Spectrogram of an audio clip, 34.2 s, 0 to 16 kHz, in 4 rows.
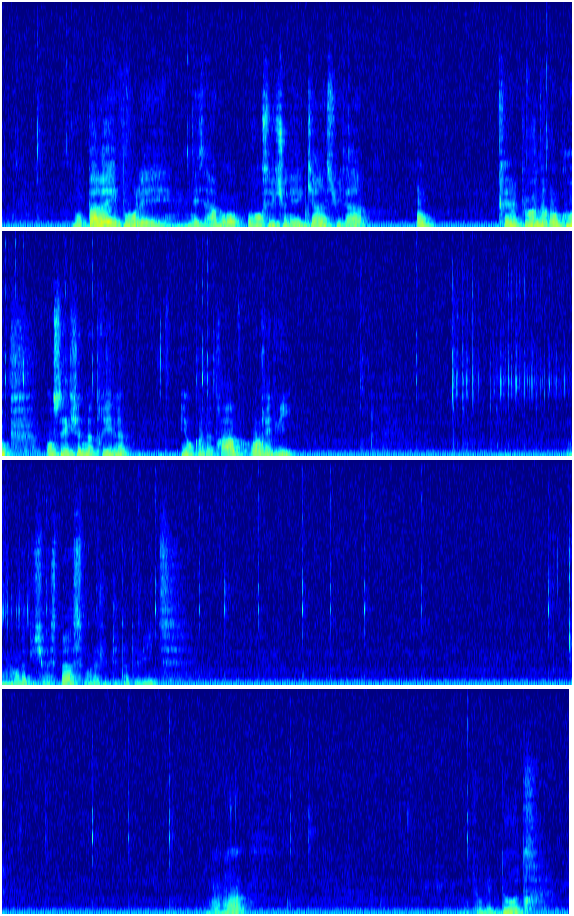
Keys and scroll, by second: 0.8 -.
